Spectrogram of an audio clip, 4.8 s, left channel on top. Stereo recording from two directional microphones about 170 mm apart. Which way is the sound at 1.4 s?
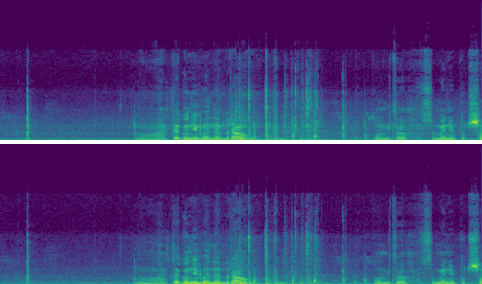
20° right (ahead or behind).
